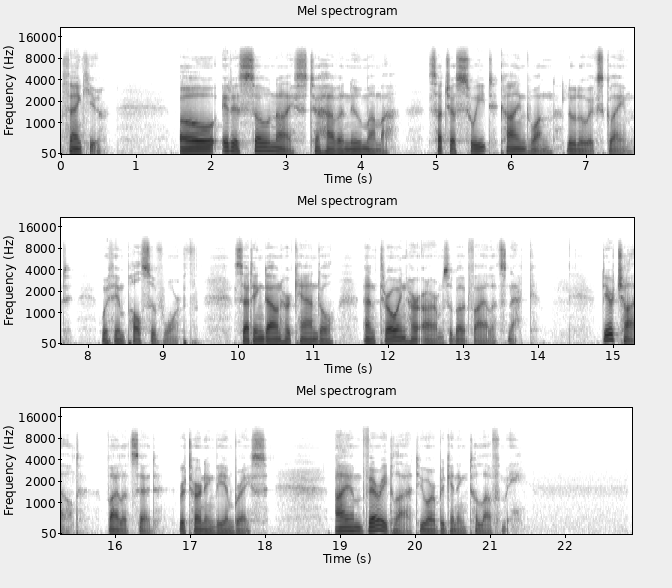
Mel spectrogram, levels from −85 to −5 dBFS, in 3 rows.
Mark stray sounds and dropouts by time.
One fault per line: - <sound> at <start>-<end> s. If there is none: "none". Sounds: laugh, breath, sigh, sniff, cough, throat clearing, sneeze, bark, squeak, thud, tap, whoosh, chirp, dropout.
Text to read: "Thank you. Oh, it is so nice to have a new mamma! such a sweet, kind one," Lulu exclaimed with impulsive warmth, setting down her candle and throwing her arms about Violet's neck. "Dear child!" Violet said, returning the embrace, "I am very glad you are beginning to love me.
none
